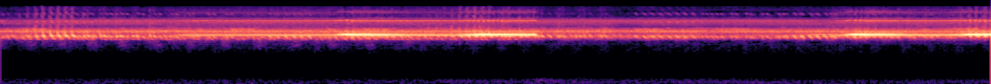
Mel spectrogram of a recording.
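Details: Autumn bell cricket song captured in Sanuki, Chiba Prefecture, Japan: a steady high insect chorus broken by loud ringing, bell-like bursts lasting about a second, repeating roughly every two to three seconds.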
